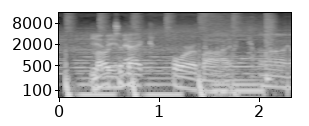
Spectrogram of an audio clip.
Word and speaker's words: Myktybek Orolbai: Myktybek Orolbai.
